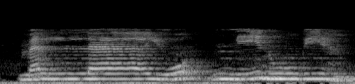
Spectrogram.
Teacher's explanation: لازم الهمزة تبقى في شفتك، ما فيهاش أي حركة، الضمة في الياء والهمزة ساكنة. يبقى إرجاع الشفاء أثناء قراءة الهمزة.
